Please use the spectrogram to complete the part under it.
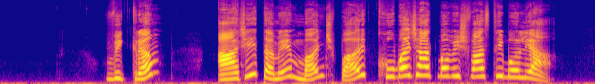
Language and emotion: Gujarati, surprised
